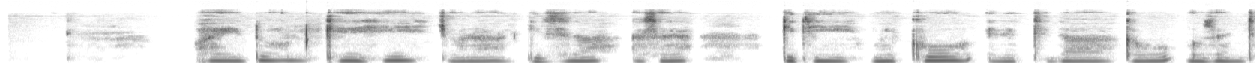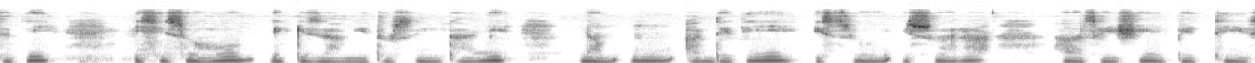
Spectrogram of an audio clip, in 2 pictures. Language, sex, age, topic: Gamo, female, 18-24, government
